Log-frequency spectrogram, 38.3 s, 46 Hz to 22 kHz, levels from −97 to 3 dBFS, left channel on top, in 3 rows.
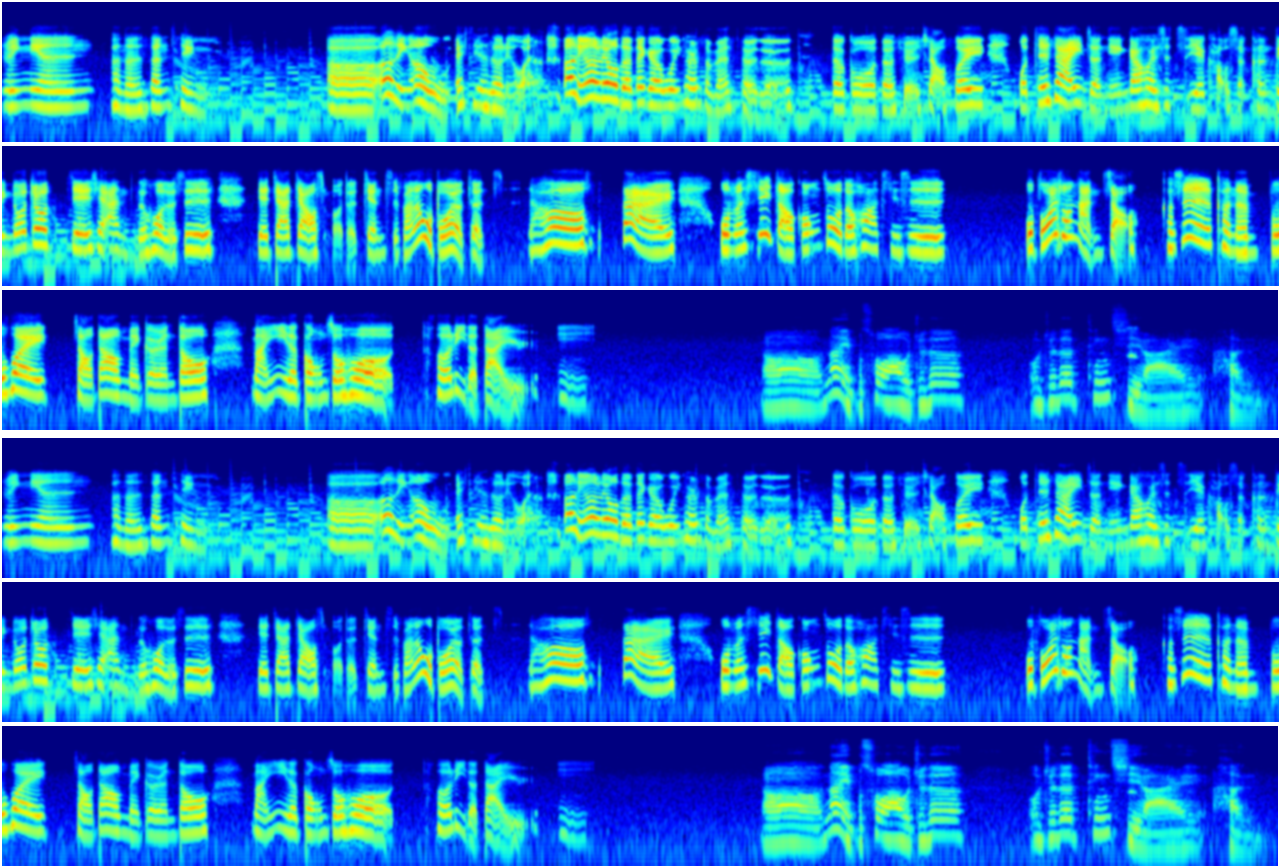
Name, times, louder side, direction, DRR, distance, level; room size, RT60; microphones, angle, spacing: voice 1, 0.0-2.1 3.2-7.9 8.3-17.6 18.0-18.6 19.0-22.2 23.0-24.1 24.4-26.0 26.3-29.4 29.9-30.8 31.1-31.3, left 6 dB, 55° left, 0.7 m, -29 dB
sound 1, 1.6-14.3, equal, ahead, 3.8 m, -53 dB
voice 2, 33.1-35.2 35.8-38.1, right 3 dB, 75° right, 4.3 m, -43 dB
head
